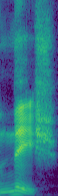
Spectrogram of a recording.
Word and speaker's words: niche: correct internet business parlance what is your Niche or niche as some people pronounce it a niche is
